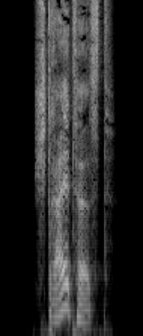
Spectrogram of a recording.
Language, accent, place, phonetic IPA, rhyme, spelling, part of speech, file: German, Germany, Berlin, [ˈʃtʁaɪ̯təst], -aɪ̯təst, streitest, verb, De-streitest.ogg
- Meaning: inflection of streiten: 1. second-person singular present 2. second-person singular subjunctive I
